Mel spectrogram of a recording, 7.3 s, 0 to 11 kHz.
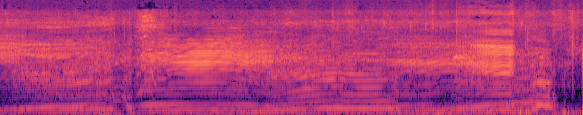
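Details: British Friesian maiden heifers, a group of 25, giving long, drawn-out, resonant moos that overlap one after another almost without pause, with some bending upward and downward in pitch.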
